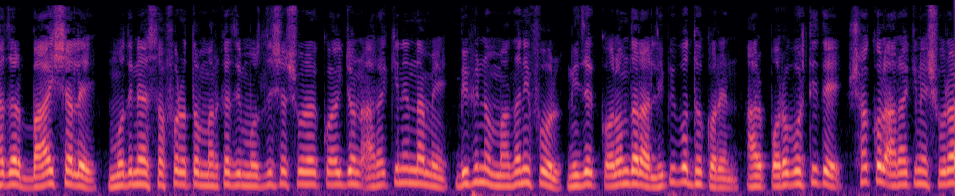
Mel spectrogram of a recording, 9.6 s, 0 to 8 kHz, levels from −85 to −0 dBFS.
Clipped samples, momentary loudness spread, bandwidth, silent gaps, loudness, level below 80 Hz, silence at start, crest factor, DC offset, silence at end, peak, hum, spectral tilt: under 0.1%; 5 LU; 7.6 kHz; none; -24 LUFS; -56 dBFS; 0 s; 14 dB; under 0.1%; 0 s; -10 dBFS; none; -7.5 dB/octave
